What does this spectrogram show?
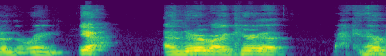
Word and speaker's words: Lyra Valkyria: And Lyra Valkyria, I can never pronounce her fucking name right. Lyra right. Valkyria or Lyra Valkyria. You had it right.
